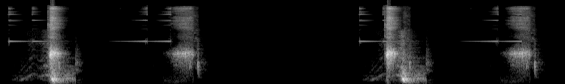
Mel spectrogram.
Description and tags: GIRARD Melissa 2020 2021 souffle
I create this sound with everyday objects ! It sounds mechanical and I love it.
Step by step :
- I recorded the sound of my inhaler
- I recorded a zip
- I duplicated it and slow it down
- I added the sound of a piece of metal against a mug
- I reversed all this sound
zip, pulling, pushing, draught, grind, industrial, metallic, zipper, robotic, acceleration, factory, push, mechanical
